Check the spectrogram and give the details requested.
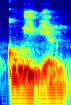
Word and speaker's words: Guidione: Guidione or No. something like that. Only it's different because like I read the name in Portuguese. So in Portuguese, Gui is Gui.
